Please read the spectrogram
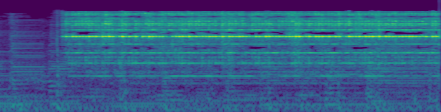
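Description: A bell ringing, high and steady, starting a moment in and lasting about two seconds, over background music.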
